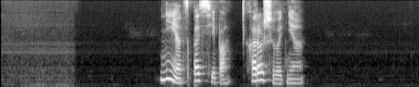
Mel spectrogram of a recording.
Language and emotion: Russian, positive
